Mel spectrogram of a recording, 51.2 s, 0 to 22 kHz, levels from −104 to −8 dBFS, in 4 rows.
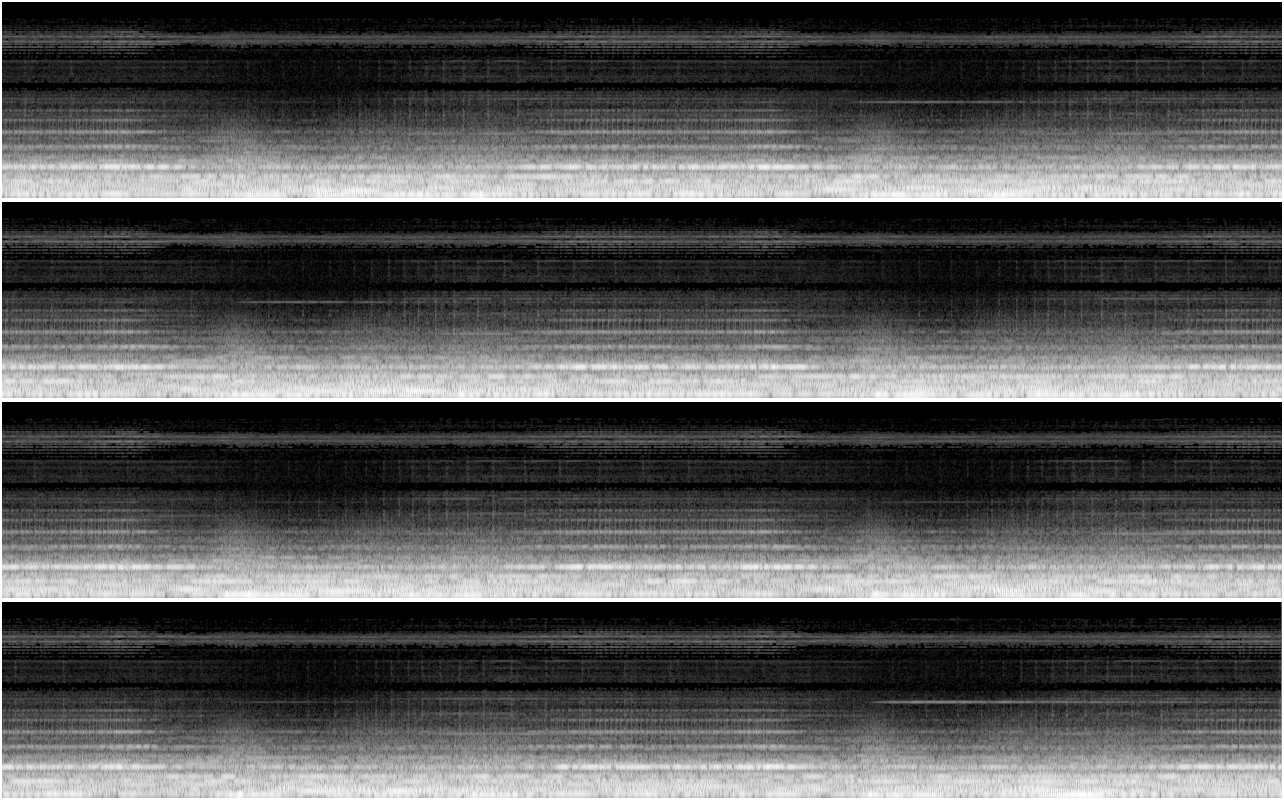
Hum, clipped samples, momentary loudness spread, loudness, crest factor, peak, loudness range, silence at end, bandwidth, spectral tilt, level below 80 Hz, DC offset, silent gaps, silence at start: none; under 0.1%; 3 LU; -19 LUFS; 12 dB; -4 dBFS; 1 LU; 0 s; 11 kHz; -11.5 dB/octave; -20 dBFS; under 0.1%; none; 0 s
